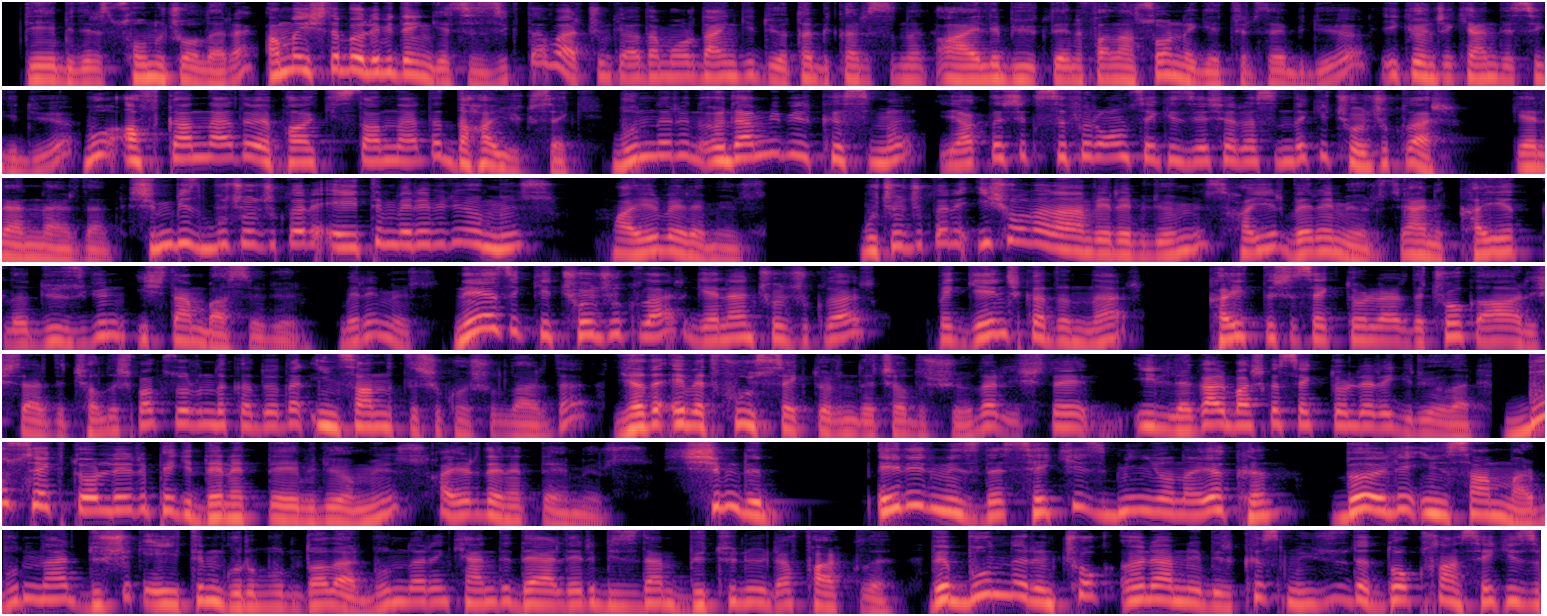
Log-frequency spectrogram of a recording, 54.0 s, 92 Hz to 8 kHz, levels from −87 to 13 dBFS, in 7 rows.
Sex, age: male, 50-69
